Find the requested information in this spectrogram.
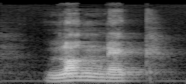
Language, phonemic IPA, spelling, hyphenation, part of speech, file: Dutch, /ˈlɑŋ.nɛk/, langnek, lang‧nek, noun, Nl-langnek.ogg
- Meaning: 1. giraffe 2. long-necked dinosaur, usually referring to sauropods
